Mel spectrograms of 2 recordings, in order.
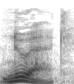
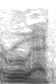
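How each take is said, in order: First: Nuach said noo-ahk with a clear n; right word nuach. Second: Ruach said roo-ahk, the wrong word; plain ruach as the word to reject. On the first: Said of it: "but nuach". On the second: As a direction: contrast ruach, roo-ahk, against nuach. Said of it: "not ruach, but nuach". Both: Shown as a demonstration.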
